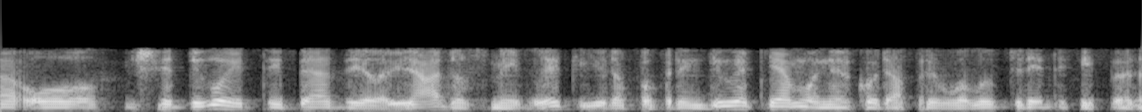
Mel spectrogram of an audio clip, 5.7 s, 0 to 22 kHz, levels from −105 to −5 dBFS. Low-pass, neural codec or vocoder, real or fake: 3.6 kHz; codec, 16 kHz, 1.1 kbps, Voila-Tokenizer; fake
